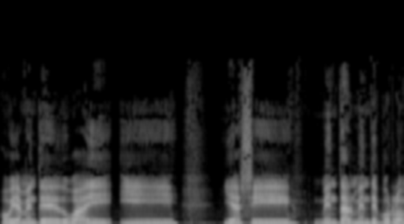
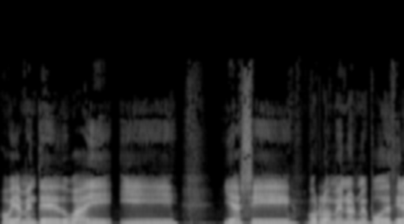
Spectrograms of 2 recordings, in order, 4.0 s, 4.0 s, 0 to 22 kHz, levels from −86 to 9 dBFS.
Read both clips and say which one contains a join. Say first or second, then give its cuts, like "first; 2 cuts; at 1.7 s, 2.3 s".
second; 1 cut; at 3.1 s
